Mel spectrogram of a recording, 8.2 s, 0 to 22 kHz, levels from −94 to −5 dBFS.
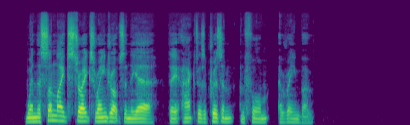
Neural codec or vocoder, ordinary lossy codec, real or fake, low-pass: none; AAC, 64 kbps; real; 14.4 kHz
